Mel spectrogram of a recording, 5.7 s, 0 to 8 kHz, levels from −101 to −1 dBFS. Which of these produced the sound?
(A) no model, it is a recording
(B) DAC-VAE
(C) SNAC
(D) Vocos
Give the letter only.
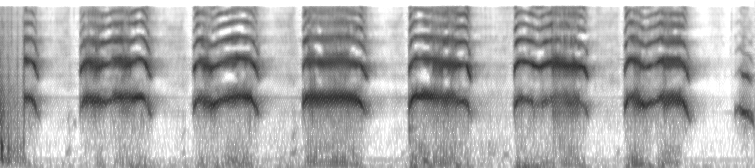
D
